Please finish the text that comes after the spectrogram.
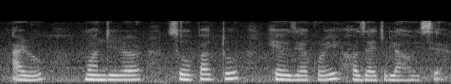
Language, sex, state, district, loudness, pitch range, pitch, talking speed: Assamese, female, Assam, Kamrup Metropolitan, -15 LUFS, 205-230 Hz, 215 Hz, 105 wpm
